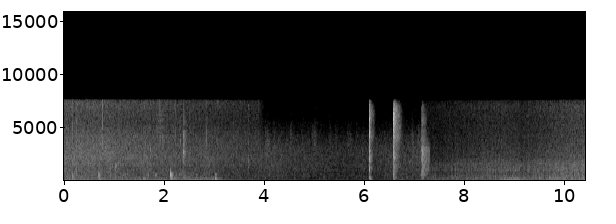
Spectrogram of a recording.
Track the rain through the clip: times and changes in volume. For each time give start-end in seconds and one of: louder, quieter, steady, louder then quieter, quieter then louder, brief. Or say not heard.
0.0-10.3 quieter then louder.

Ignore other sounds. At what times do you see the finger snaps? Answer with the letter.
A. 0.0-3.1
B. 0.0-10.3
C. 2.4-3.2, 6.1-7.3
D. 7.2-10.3
C.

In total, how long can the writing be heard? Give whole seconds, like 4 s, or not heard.
3 s.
